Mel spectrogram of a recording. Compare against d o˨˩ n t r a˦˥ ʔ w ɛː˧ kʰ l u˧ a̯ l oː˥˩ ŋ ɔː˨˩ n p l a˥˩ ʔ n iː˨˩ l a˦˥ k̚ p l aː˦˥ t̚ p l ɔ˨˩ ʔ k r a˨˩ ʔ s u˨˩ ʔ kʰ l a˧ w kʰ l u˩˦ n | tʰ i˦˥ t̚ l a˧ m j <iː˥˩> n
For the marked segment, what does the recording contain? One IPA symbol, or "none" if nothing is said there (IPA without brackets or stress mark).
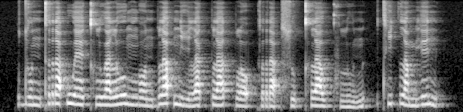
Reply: eː˥˩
